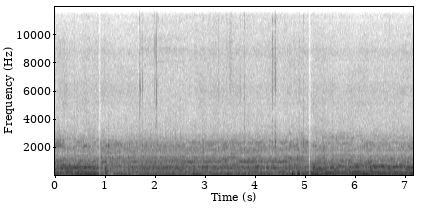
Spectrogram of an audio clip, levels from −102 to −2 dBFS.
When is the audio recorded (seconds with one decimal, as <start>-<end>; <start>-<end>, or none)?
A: 1.7-2.6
